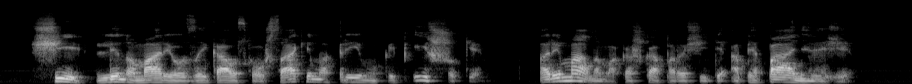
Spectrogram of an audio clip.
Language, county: Lithuanian, Utena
